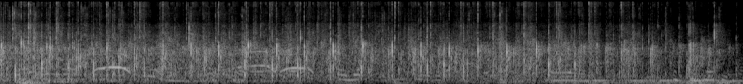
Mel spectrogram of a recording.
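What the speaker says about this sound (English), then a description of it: "Let's give a huge round of applause for them." Steady applause from the audience at a Q&A for a TV series, dense and sustained, with some voices and whoops mixed in.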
